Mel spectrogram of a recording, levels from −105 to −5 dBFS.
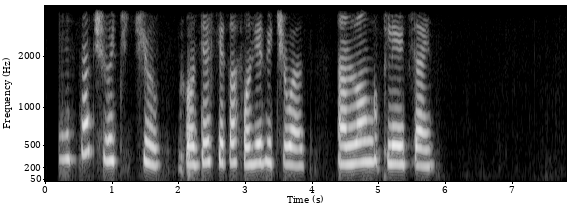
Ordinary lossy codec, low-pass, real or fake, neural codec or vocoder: none; 3.6 kHz; fake; codec, 44.1 kHz, 3.4 kbps, Pupu-Codec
